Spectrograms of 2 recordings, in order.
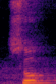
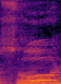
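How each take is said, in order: First: The vowel is cut short. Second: The vowel is held long. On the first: It keeps the verse's syllable count correct. The speaker calls it right. "ह्रस्व में उच्चारण करना है" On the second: It adds one extra syllable beat to the verse. The speaker calls it wrong. "सो नहीं कहना है"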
